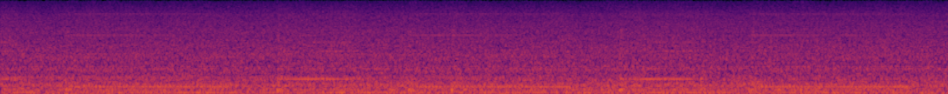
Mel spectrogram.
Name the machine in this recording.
slide rail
